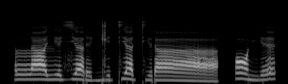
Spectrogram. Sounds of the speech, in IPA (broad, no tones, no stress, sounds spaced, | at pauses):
lː aː lʲ ɛ zʲ a ɾ e ɡʲ e tʲ a tʲ ø ɾ aː | ɔ nʲ ɛ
